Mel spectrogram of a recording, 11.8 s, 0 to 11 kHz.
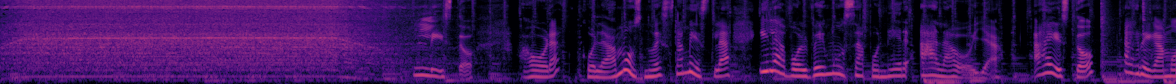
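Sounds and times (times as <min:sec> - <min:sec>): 
blender liquefying a fruit mixture with seeds: 0:00.0 - 0:04.2
speech: 0:04.1 - 0:11.7.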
